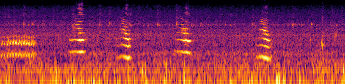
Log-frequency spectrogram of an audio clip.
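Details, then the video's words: Indian ringneck parakeet imitating a cat's meow: a harmonic tone at the start, then four drawn-out, downward-bending meow-like calls spaced about a second apart, over a steady background hiss. "Funny Cat Sound, Parrot Voice Miaon Miaon"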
